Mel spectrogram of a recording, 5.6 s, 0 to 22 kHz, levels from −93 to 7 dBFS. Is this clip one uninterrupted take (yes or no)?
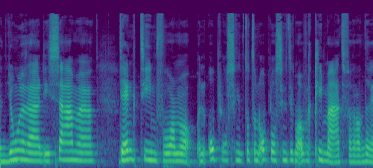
no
